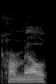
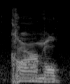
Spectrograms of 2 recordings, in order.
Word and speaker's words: Carmel: El's table so Jezebel you pronounced Carmel correctly too see thank you you see you know caramel Mount Caramel caramel Mount Caramel see that just sounds like a Candy Land kind of thing I love it are you telling me you don't like that no I love car I love caramel but like when you say caramel when it's not pronounced correctly of the actual Mountain it it does it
